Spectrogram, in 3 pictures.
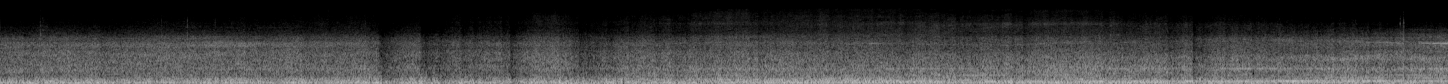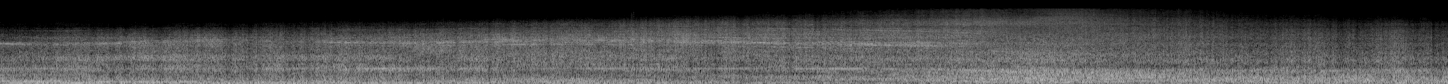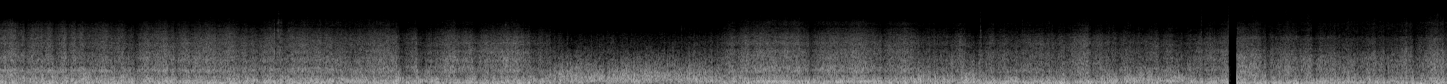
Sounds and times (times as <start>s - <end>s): Wind noise (microphone): 0.0s - 43.4s.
